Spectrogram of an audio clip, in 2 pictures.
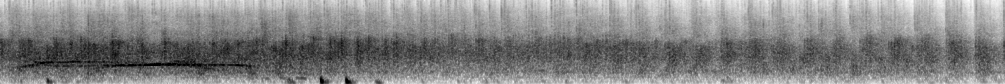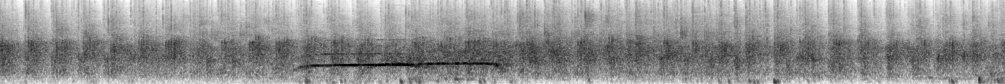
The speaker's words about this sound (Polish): Wielkie brawa.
